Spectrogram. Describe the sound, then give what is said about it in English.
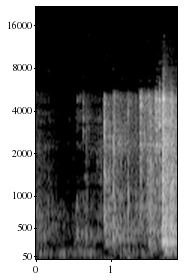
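A heavy jail cell door closes as a prisoner is put into the cell: a rough, rumbling slide that builds over about a second into a loud, clattering metallic shutting at the end. “Okay, watch the door. In you go.”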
